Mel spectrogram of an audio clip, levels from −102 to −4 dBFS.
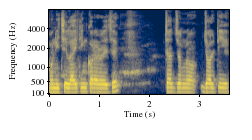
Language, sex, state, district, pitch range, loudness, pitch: Bengali, male, West Bengal, Dakshin Dinajpur, 140-160 Hz, -15 LUFS, 145 Hz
